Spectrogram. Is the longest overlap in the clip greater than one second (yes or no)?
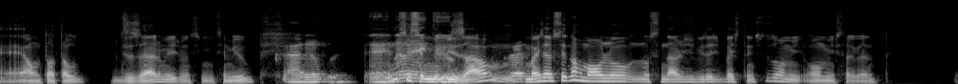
yes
